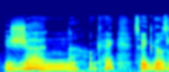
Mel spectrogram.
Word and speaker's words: jeune: Same thing, you don't say je, you say jeune, okay?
